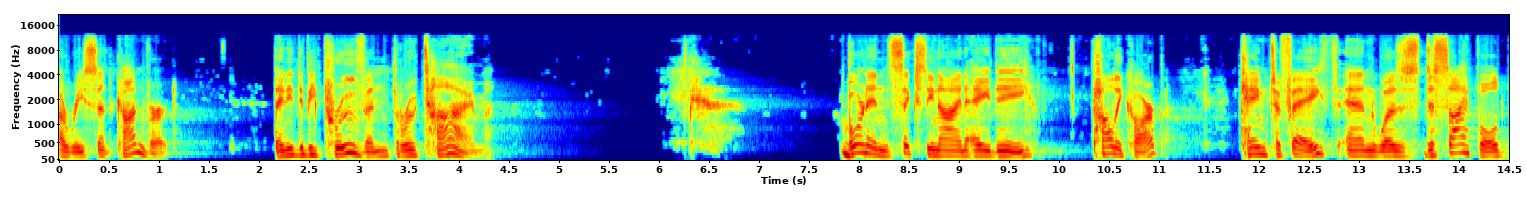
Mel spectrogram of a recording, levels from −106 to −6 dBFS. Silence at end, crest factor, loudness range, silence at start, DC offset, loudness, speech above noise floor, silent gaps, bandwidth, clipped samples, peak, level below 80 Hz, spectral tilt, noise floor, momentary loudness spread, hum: 0.05 s; 14 dB; 8 LU; 0 s; under 0.1%; -17 LUFS; 64 dB; none; 12.5 kHz; under 0.1%; -4 dBFS; -56 dBFS; -3.5 dB/octave; -82 dBFS; 9 LU; none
